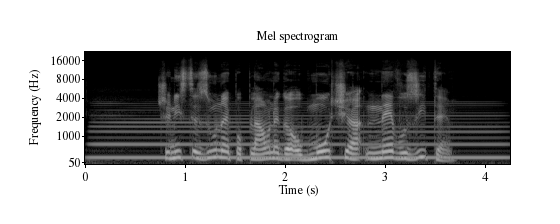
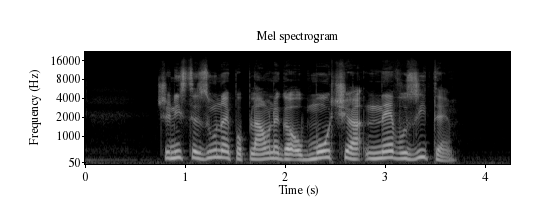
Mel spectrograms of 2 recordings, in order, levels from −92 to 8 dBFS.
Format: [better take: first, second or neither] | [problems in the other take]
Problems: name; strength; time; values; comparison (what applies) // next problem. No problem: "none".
second | background sound (Wind instrument, woodwind instrument); 9 dB below the speech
